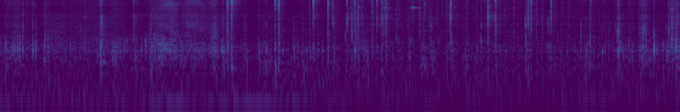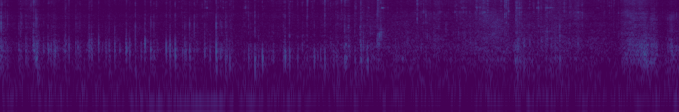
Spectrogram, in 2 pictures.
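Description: A dark brown faux leather jacket is being worn while both hands with long nails scratch, rub and crinkle its soft, flexible front panels around the waist and zipper. Quick, dry crinkles and scratches bunch together in dense runs with bright, hissy detail and almost no low end, over about ten seconds.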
